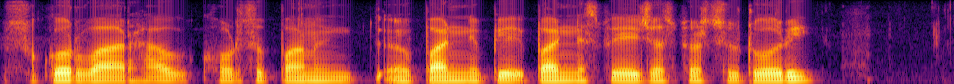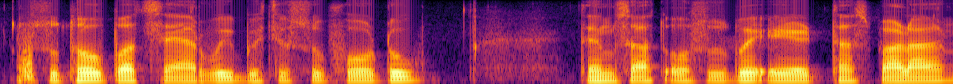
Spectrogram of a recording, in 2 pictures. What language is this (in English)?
Kashmiri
